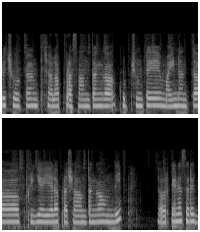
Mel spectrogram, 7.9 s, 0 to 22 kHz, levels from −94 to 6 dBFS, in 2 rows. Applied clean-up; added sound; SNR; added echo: neural mask model RNNoise.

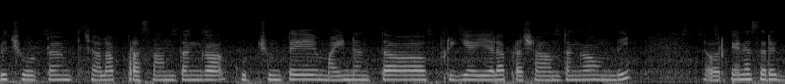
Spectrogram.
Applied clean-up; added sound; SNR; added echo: none; Drum kit; 20 dB; none.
